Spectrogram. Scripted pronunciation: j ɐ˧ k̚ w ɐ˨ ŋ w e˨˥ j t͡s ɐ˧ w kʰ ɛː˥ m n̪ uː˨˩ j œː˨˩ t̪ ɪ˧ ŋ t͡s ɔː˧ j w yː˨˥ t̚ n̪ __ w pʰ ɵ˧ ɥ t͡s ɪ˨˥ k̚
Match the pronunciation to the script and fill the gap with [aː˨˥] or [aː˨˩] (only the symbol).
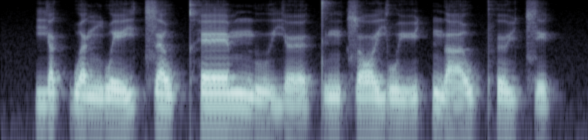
aː˨˥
